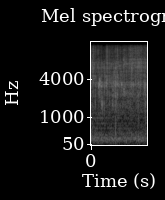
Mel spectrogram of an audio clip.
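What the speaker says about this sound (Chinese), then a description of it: "你把这个葱和姜放到锅里头去给它煎啊" Scallion and ginger frying in a little oil in a wok, giving a short, even, close sizzle with a soft crackling texture and no talking.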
